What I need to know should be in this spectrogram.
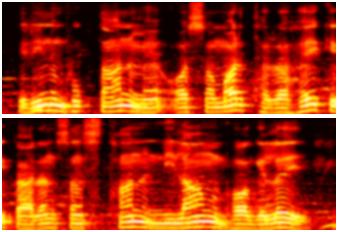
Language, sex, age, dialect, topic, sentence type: Maithili, male, 31-35, Southern/Standard, banking, statement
